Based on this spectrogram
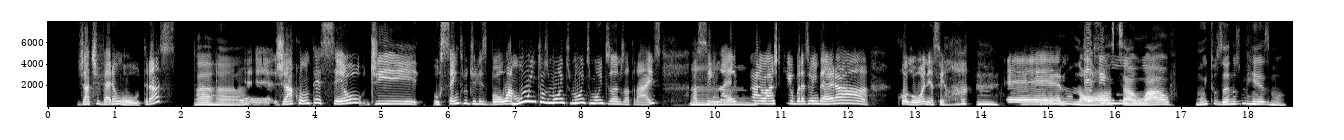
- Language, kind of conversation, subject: Portuguese, podcast, Que sinais de clima extremo você notou nas estações recentes?
- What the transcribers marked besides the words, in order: none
